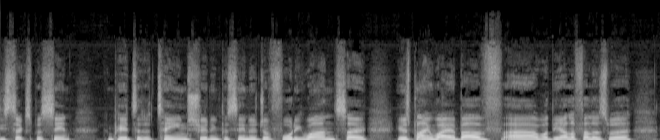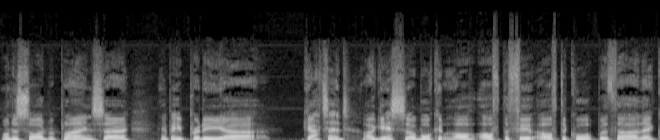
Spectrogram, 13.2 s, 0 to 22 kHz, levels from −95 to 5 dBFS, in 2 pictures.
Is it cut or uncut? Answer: cut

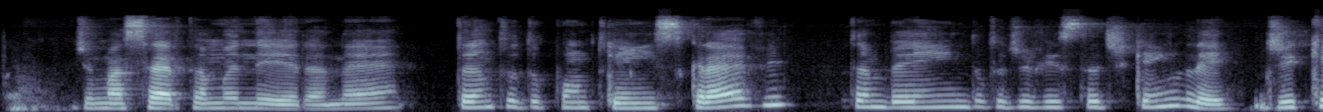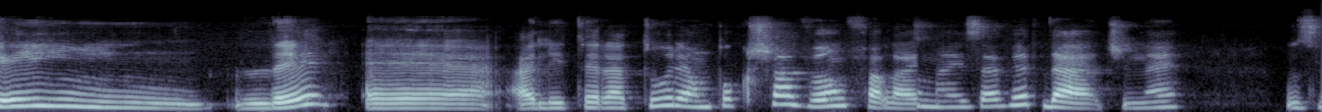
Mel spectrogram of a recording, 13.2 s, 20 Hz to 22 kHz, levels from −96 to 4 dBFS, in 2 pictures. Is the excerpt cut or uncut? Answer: cut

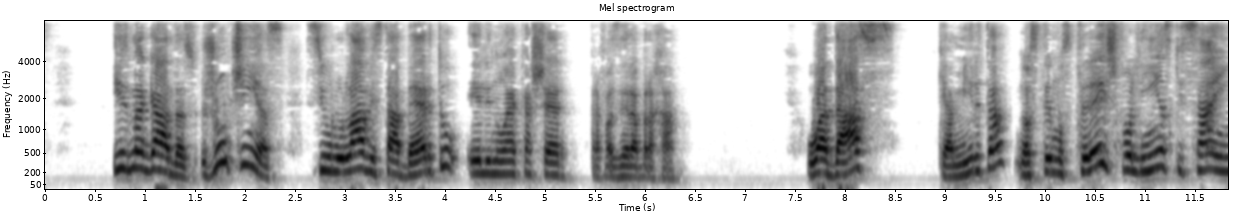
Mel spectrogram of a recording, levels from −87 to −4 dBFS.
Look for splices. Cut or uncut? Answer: cut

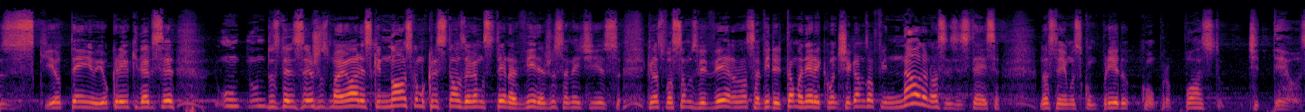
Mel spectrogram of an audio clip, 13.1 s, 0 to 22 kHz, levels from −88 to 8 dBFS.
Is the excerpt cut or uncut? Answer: uncut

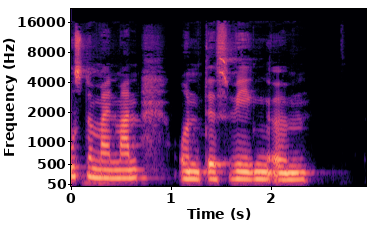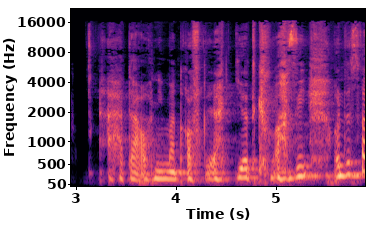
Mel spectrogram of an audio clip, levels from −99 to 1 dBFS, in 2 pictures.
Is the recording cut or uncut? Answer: uncut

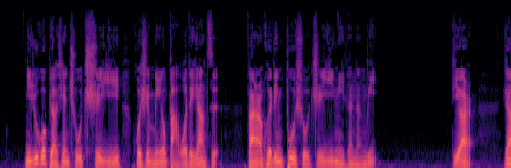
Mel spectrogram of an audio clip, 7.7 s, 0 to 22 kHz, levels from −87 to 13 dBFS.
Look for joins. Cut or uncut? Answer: uncut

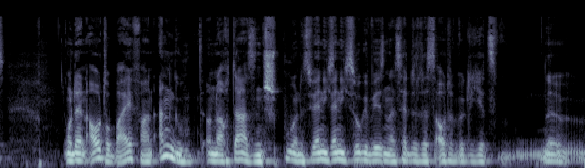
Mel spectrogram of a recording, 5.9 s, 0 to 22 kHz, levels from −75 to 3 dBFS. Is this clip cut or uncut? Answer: cut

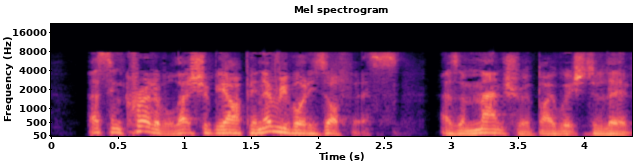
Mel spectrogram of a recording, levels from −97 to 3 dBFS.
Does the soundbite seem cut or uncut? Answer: cut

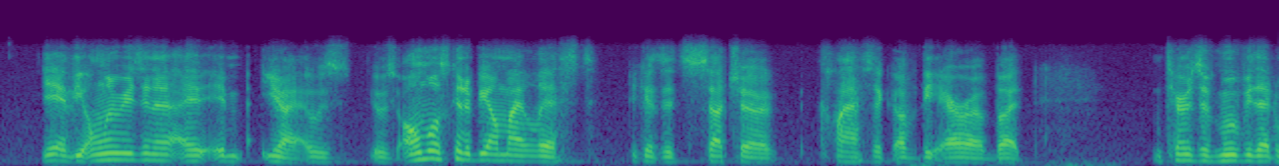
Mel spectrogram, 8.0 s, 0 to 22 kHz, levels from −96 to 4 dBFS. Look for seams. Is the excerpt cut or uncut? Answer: uncut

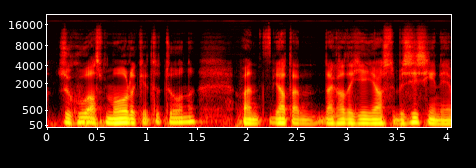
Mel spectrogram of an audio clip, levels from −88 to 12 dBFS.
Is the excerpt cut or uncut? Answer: cut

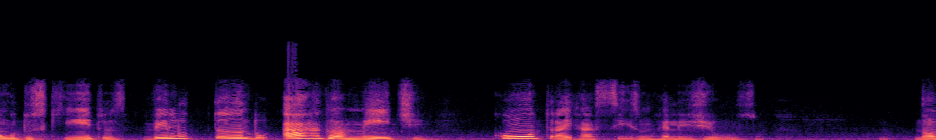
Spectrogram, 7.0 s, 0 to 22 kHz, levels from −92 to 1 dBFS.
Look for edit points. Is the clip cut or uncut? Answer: cut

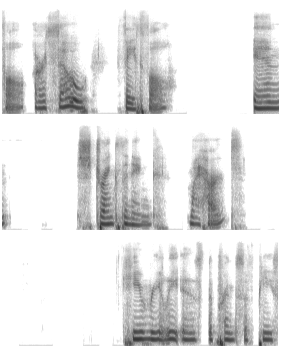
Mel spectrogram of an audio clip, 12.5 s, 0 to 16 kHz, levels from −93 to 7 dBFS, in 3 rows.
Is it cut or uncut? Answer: uncut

